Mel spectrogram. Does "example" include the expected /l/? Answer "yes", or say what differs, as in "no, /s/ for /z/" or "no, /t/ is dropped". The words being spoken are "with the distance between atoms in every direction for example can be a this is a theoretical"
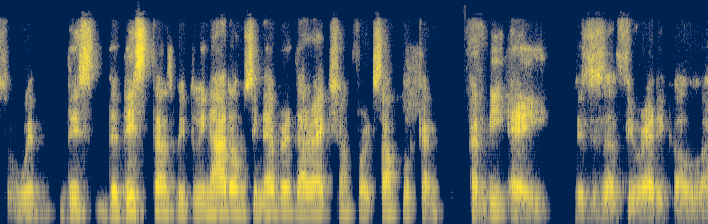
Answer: no, /n/ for /l/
